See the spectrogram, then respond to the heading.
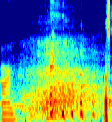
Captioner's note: laughter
